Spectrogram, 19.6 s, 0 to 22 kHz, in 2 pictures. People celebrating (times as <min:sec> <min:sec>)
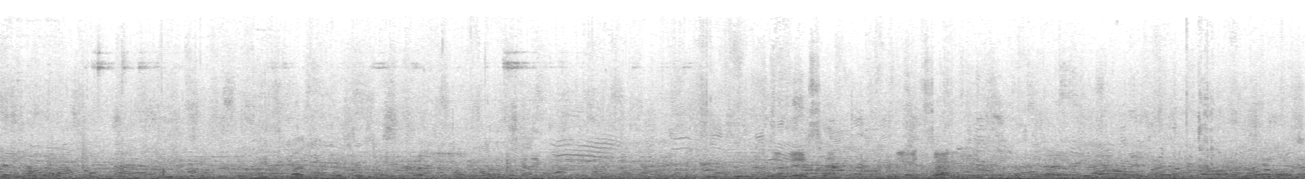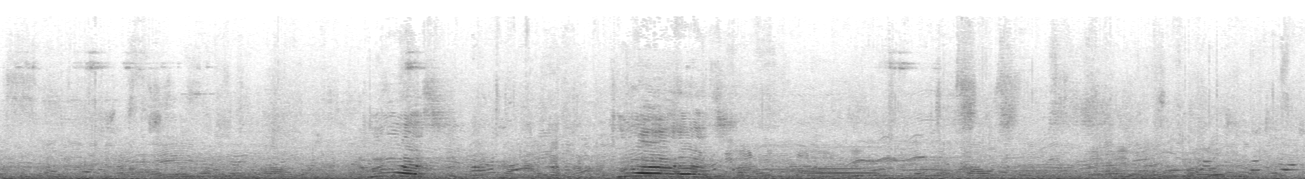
0:12.5 0:13.4, 0:14.3 0:15.5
